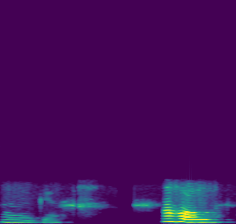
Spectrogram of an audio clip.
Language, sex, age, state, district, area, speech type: Odia, female, 45-60, Odisha, Dhenkanal, rural, conversation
